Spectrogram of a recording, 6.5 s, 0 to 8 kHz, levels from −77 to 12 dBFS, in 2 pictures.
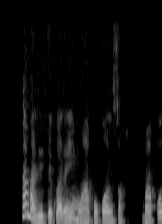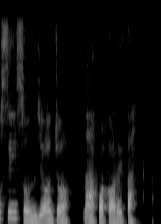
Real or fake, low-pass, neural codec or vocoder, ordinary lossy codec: fake; 7.2 kHz; codec, 16 kHz, 8 kbps, FreqCodec, smaller model; none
